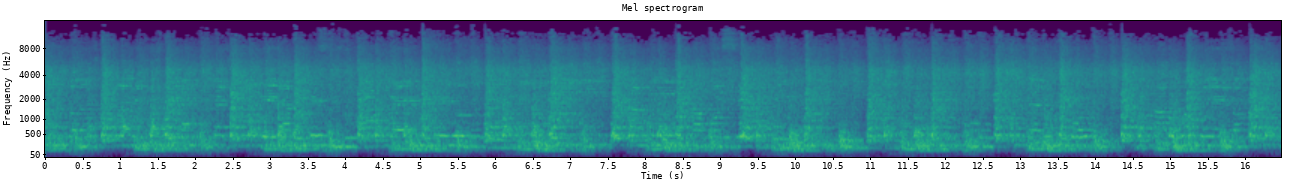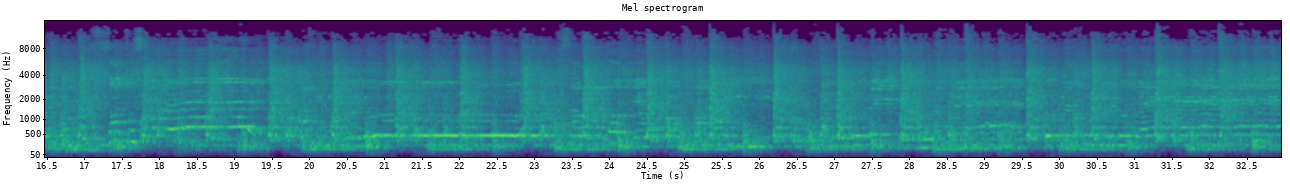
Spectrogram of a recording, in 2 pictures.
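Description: Live percussion ensemble of bass drums on stands, snares and a drum kit playing a steady, driving groove, with a man singing into a microphone over it.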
